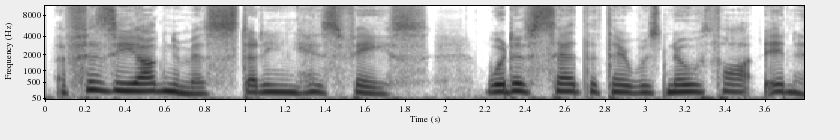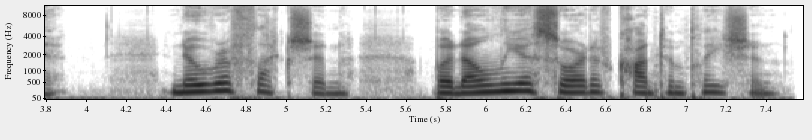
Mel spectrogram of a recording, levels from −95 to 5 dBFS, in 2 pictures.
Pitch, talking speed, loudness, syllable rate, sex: 195 Hz, 180 wpm, -18 LUFS, 5.5 syllables/s, female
